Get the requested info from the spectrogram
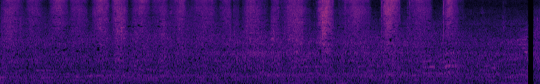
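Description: Paintbrush rubbing white paint onto wooden furniture in a quick run of short, scratchy strokes, about three a second. The strokes stop about a second before the end.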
